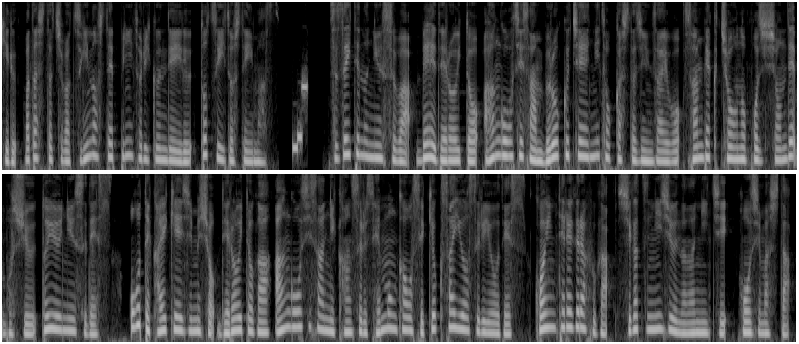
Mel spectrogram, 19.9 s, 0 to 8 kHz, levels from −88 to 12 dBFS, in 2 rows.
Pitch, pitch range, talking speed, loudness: 210 Hz, 180-245 Hz, 395 characters per minute, -24 LUFS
